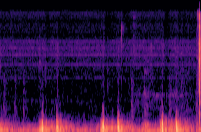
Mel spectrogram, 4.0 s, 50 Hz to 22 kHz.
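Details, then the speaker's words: Maternal heartbeat heard from inside the womb, as the first sound a baby hears: muffled, deep paired heart thumps at about 50 a minute over a low rumbling whoosh. "Et oui, c'est la première chose qu'on entend, les battements du cœur de sa mère."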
